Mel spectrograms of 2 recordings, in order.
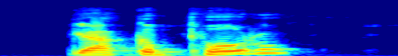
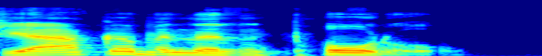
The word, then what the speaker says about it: Jakob Poeltl: Jakob Poeltl? It's Jakob and then Poeltl.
